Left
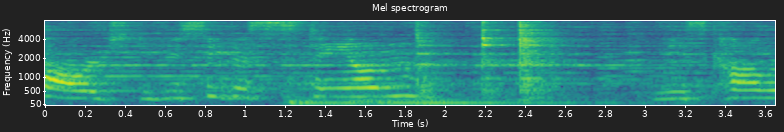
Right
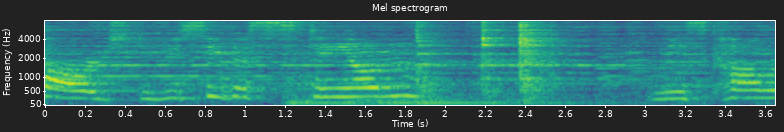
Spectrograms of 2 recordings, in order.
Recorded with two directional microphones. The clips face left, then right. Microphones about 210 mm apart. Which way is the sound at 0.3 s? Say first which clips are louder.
Right 1 dB; 20° right (ahead or behind).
